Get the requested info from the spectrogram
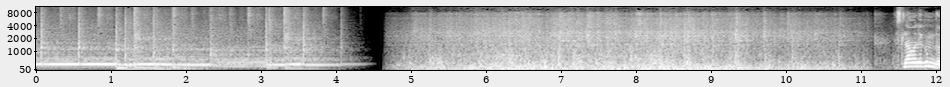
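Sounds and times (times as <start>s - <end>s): irregular wheel clatter: 4.7s - 11.2s
train wheels rumbling on rails: 4.7s - 11.2s.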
